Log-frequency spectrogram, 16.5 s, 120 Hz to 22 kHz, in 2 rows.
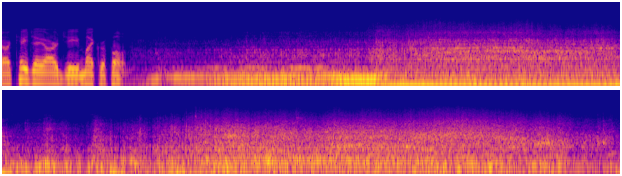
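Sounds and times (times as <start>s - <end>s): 
speech: 0.0s - 1.8s
low tonal hum: 1.6s - 15.2s
church steeple of an old courthouse building crashing to the ground: 8.6s - 16.4s.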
